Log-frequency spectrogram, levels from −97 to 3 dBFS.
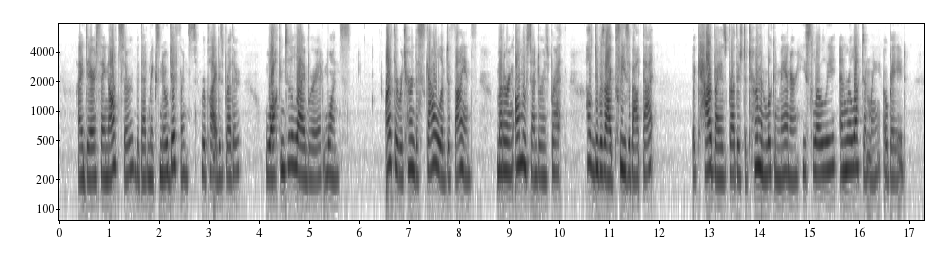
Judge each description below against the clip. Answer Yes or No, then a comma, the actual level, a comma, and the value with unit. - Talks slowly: No, average, 175 wpm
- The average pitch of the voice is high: Yes, high, 230 Hz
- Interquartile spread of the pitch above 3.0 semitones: No, narrow, 2.6 semitones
